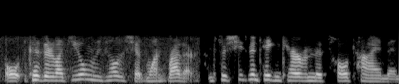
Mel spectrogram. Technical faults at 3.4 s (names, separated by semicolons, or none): AMR narrowband mobile codec; overdone noise removal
